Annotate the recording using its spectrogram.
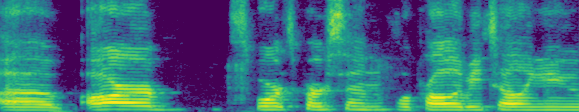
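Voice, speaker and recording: A woman with a Southern accent speaks at a moderate pace and medium pitch, in a very clean recording with a silent background. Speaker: podcast co-host, gaming reporter. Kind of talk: casual panel podcast chat. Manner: halting.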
